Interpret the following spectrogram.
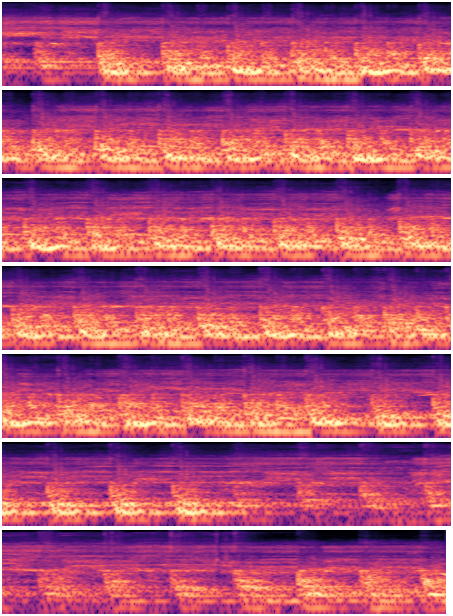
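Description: Powwow drum group playing a fancy shawl dance song: singers over a big drum struck in a steady fast beat, with the crowd cheering and whooping.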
